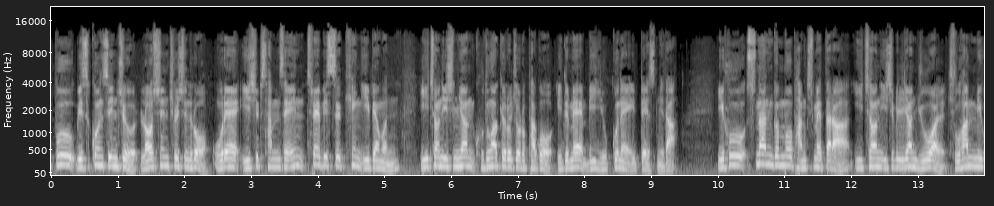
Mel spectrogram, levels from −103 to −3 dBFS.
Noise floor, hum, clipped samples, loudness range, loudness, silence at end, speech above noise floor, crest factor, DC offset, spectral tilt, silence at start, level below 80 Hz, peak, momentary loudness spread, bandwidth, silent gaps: -55 dBFS; none; under 0.1%; 2 LU; -26 LUFS; 0 s; 30 dB; 16 dB; under 0.1%; -5 dB/octave; 0 s; -54 dBFS; -10 dBFS; 6 LU; 14.5 kHz; none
